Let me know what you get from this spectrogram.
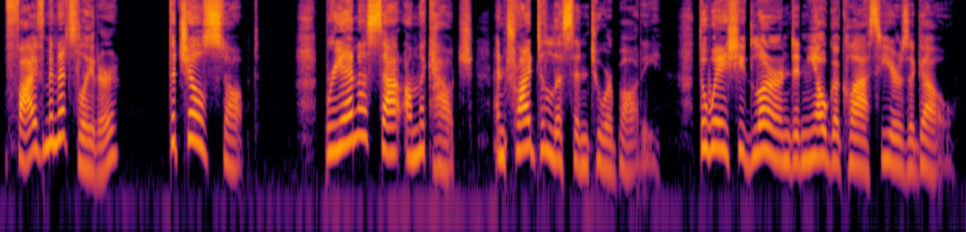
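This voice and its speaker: A woman's voice: a little high, very animated, unhurried, dry recording, clean studio sound. A woman narrator reading scripted audio fiction as a storyteller.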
